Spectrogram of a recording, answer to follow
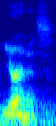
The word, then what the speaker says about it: Uranus: I'm going to pronounce it correctly. Uranus, not Uranus.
